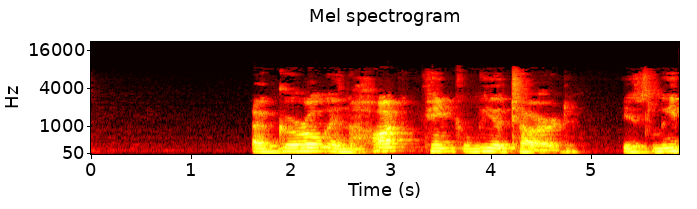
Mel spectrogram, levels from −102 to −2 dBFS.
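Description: From the very start and running the whole way through, the speech sounds low and dragged, a clear case of wrong sample rate. Everything plays at about two-thirds speed and drops roughly seven semitones, with pitch and pace sliding down together. That fits 48 kHz material being read out at 32 kHz without any conversion, so the voice comes across as slow and heavy instead of natural.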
